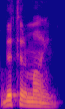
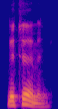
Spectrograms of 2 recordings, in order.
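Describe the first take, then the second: First: The last syllable sounds like 'mine'. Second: The last syllable sounds like 'min'. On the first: The speaker calls it wrong. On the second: The speaker calls it right.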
